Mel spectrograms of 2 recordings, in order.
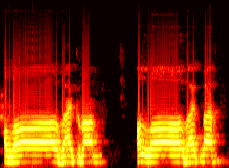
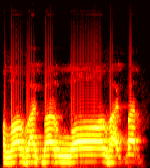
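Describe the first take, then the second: First: The two phrases are separated by a pause. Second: The two phrases are joined without a pause. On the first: "Kalau Syekh bin Baz" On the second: "Kalau Syekh Albani"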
